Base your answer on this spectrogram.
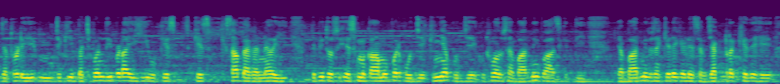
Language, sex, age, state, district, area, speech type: Dogri, male, 18-30, Jammu and Kashmir, Udhampur, rural, spontaneous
